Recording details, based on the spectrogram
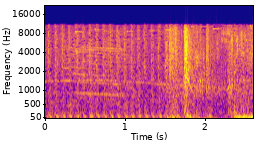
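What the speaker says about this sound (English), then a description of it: "I know it's a machine gun still." A machine gun in a video game fires rapid, rhythmic bursts of shots close up, steady throughout, with a louder blast near the end.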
